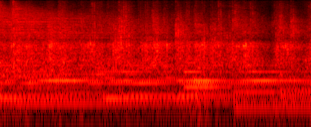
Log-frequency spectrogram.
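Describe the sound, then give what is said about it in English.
A church audience claps as an offering during a worship service. The clapping is a steady, dense patter, fairly faint, lasting about three seconds. “Give the Lord a mighty clap offering.”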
